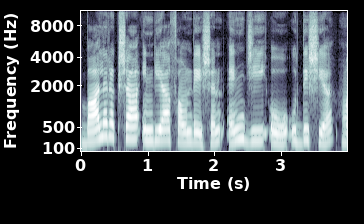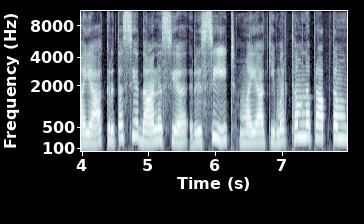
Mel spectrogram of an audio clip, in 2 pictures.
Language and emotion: Sanskrit, neutral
